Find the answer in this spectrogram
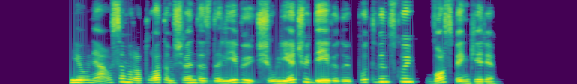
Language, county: Lithuanian, Vilnius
